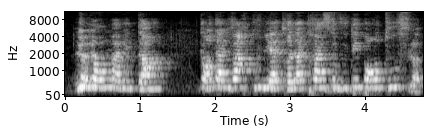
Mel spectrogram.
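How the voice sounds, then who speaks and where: A woman with a Bresse accent speaks at an extremely high pitch and a very slow pace. Noticeable background noise can be heard. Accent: rural Bresse patois. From Bresse, eastern France. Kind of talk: humorous storytelling.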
